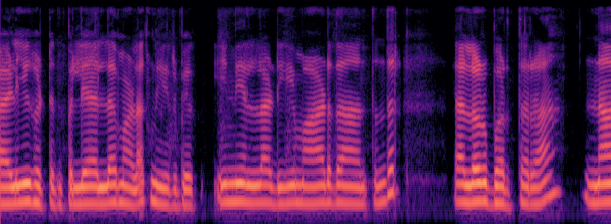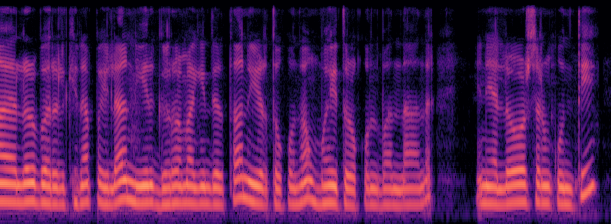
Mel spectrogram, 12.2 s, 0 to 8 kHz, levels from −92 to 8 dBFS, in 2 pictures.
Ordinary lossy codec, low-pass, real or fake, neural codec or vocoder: none; 7.2 kHz; real; none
